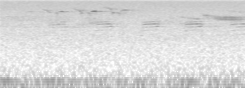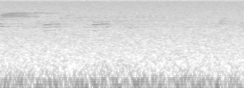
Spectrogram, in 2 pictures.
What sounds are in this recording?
Red-eyed Vireo, Blackburnian Warbler, Red-breasted Nuthatch, Black-throated Blue Warbler, Dark-eyed Junco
